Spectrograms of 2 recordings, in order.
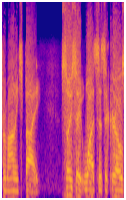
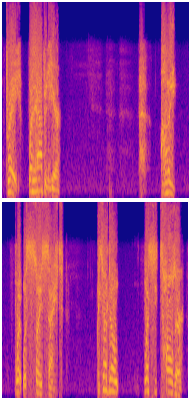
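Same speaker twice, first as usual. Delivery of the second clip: put-on higher girl's voice, upset and rising to despair; guilt-stricken Ray; 8 semitones higher than usual. Ray telling the girls it's her fault, higher upset voice. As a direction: confess it, breaking at the end.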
